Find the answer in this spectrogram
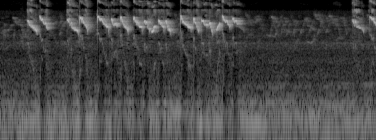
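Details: White-eye, ngalas type, insistent lure song used to prompt other birds to sing: rapid high, thin twittering bursts of sweeping descending notes, several phrases run together with short pauses, then a quieter gap before a fresh burst.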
